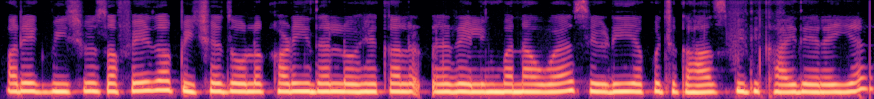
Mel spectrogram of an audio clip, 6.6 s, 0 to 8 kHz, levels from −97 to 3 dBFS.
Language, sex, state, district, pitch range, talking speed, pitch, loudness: Hindi, female, Haryana, Jhajjar, 230-240 Hz, 240 wpm, 235 Hz, -9 LUFS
